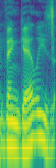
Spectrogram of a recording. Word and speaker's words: Vangelis: I used to say Vangelis, but then, of course, when I got older, I realized it was actually a hard G.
